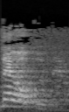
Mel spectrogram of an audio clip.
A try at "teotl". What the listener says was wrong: Con una O más cerradita, más aguda, Teot. Pero no como Teot.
